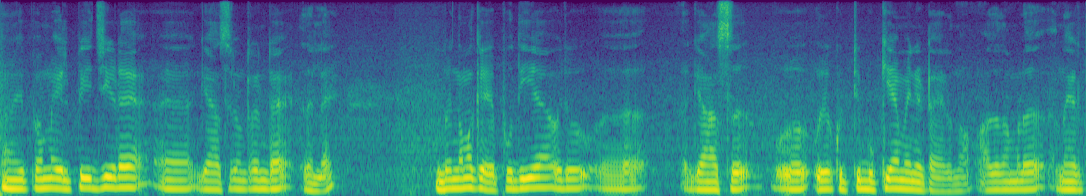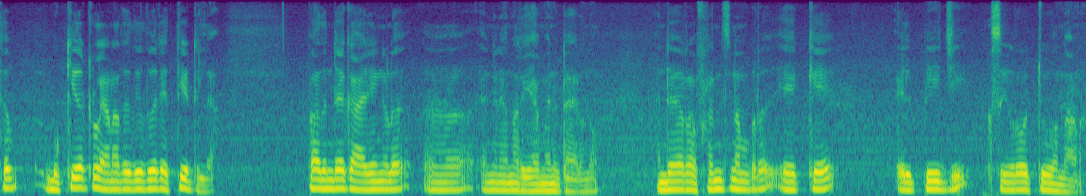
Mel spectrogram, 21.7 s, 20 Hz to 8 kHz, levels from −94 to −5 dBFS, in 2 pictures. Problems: none marked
